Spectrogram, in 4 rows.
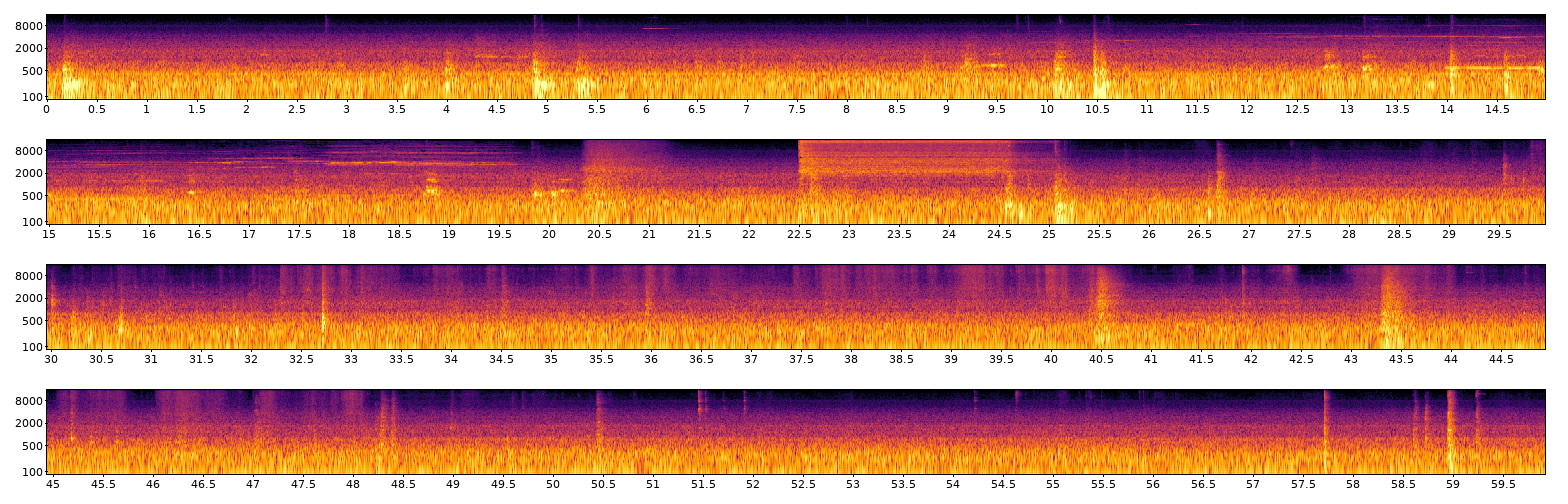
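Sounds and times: train cabin low hum: 0.0 - 59.9
loud hiss: 22.5 - 25.0.

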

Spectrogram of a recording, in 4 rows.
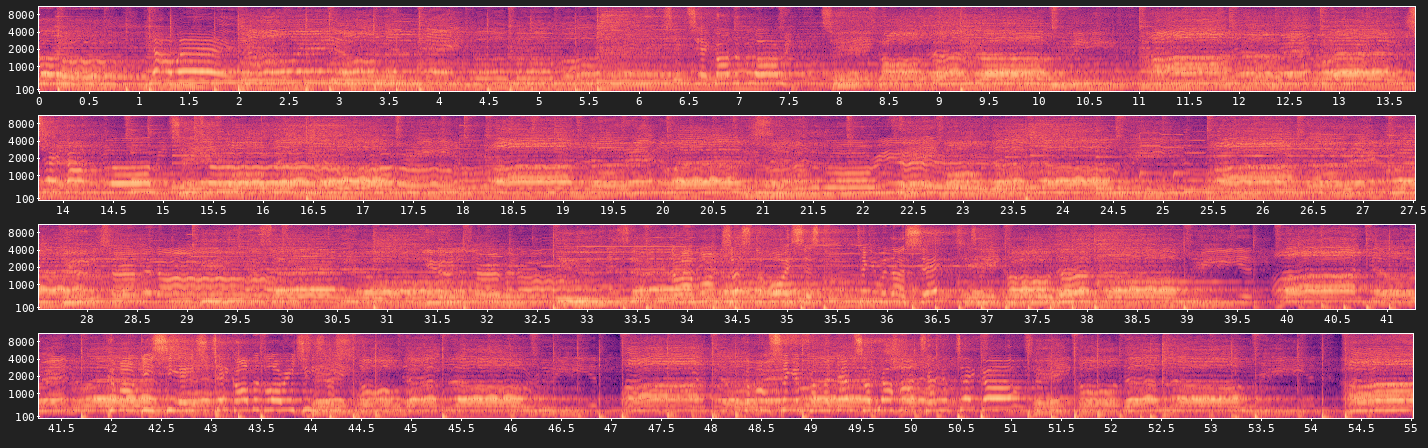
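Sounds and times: keyboard and bass: 0.0 - 42.3
gospel singing: 0.0 - 55.0.

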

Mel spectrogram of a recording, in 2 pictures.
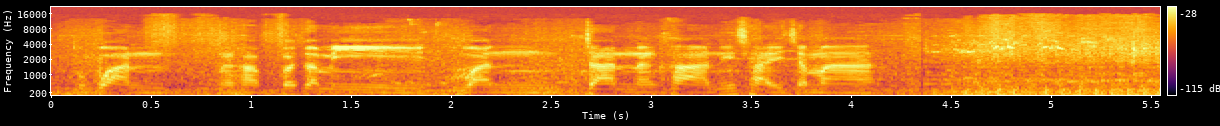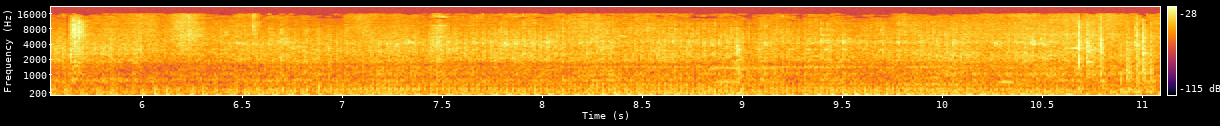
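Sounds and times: vehicle engine idling: 4.4 - 11.0.

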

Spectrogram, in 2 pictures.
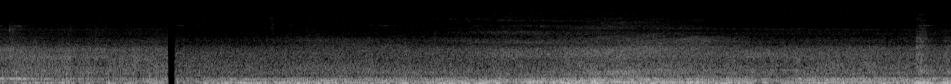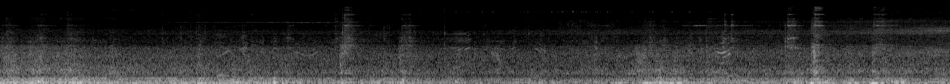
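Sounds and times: low rumble of road traffic: 0.0 - 19.0
tram approaching on track: 0.0 - 19.0.

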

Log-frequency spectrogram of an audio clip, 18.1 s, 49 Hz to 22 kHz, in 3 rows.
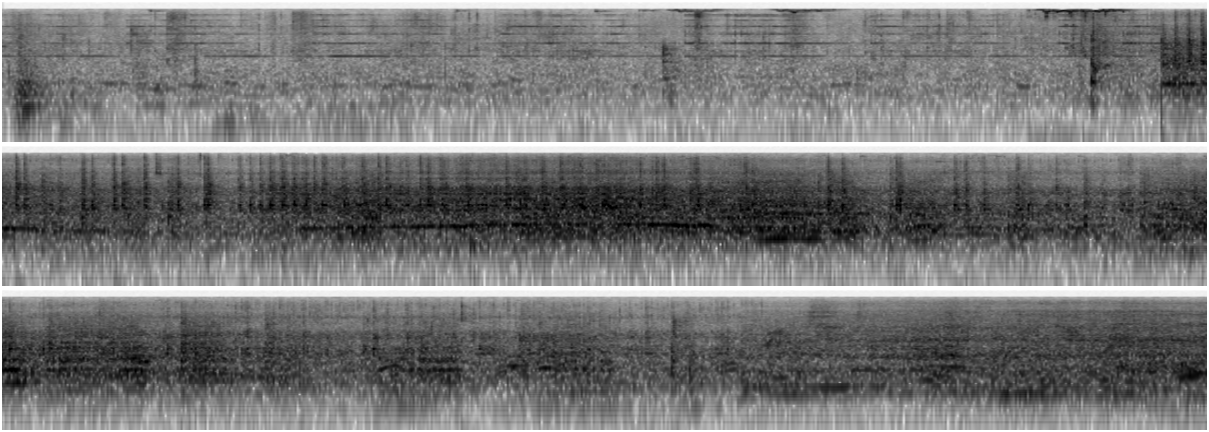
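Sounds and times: small engine rattling: 5.8 - 18.0.

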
